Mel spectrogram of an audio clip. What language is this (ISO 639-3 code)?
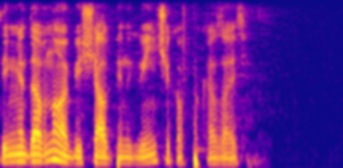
rus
